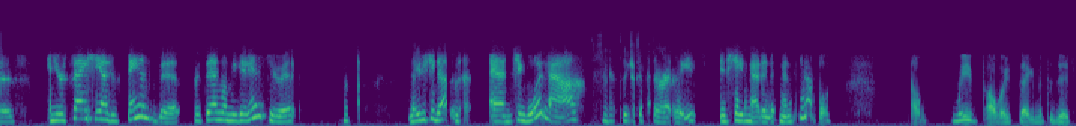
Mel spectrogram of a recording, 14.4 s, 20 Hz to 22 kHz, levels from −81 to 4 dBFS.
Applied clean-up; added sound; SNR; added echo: neural diffusion model UNIVERSE++.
